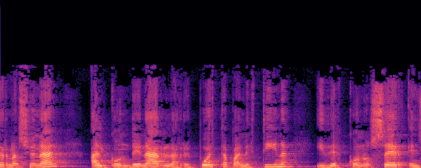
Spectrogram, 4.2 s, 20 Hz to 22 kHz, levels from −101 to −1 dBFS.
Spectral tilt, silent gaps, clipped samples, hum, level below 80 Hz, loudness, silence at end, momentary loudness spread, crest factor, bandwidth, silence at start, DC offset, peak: -3.5 dB/octave; none; under 0.1%; none; -66 dBFS; -24 LUFS; 0 s; 7 LU; 18 dB; 13.5 kHz; 0 s; under 0.1%; -6 dBFS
